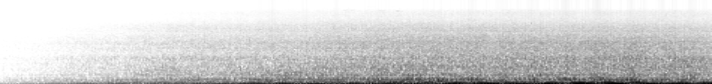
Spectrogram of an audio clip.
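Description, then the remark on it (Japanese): A low, steady diesel engine rumble from several boats passing in the early morning on a river near the sea builds over the first few seconds, then holds as a deep, continuous drone. No voices. “引っ越してから気がついたんだけど朝早い時間に船がいくつも通る。ディーゼルエンジンの低い音がまだ眠りの淵でもたついている街を這うようにやってくるこれが苦手だった”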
